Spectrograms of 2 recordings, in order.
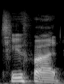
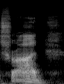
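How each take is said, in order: First: The name is said as two syllables. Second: The name is said as one syllable. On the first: The speaker calls it right. "but it's T Rod" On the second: The speaker calls it wrong. "A lot of people actually pronounce it Trod"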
